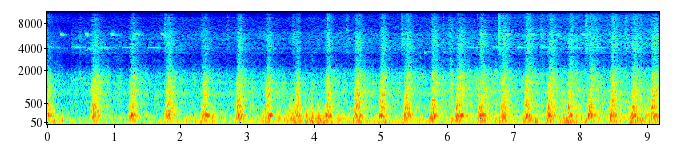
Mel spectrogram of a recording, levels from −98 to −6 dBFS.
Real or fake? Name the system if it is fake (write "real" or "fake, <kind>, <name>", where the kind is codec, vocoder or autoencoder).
real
